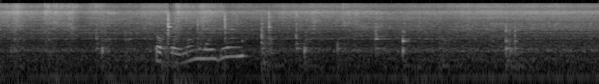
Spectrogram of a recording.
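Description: A wooden spoon scrapes and knocks against a metal pot.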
